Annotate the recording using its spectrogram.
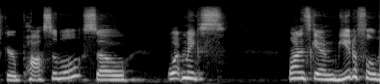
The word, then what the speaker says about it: Wanuskewin: So my master's thesis is focusing on plains archaeology, of course, specifically around the Apimahau Valley, which is the valley where Wanuskewin or Wanuskewin, if you say it properly in Cree, is situated.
